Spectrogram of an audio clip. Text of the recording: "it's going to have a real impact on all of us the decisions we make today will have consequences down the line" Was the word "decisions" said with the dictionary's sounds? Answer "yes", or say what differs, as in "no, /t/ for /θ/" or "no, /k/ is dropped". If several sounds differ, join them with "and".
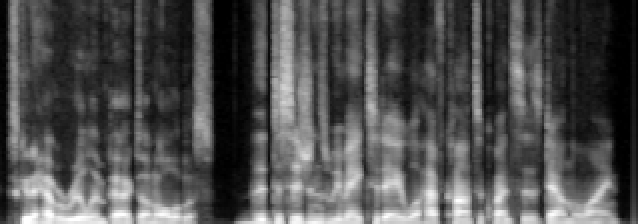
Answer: yes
